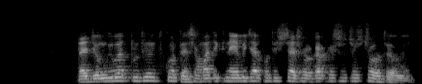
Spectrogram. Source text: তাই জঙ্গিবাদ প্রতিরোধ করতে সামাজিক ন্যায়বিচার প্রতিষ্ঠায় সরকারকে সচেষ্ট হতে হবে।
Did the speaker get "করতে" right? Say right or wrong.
right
